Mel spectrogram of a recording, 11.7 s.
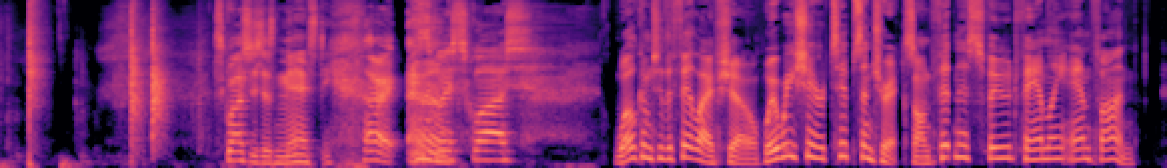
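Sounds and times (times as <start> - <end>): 
sharp hand claps: 0.0 - 2.1
speech: 2.2 - 5.4, 6.1 - 11.4.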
